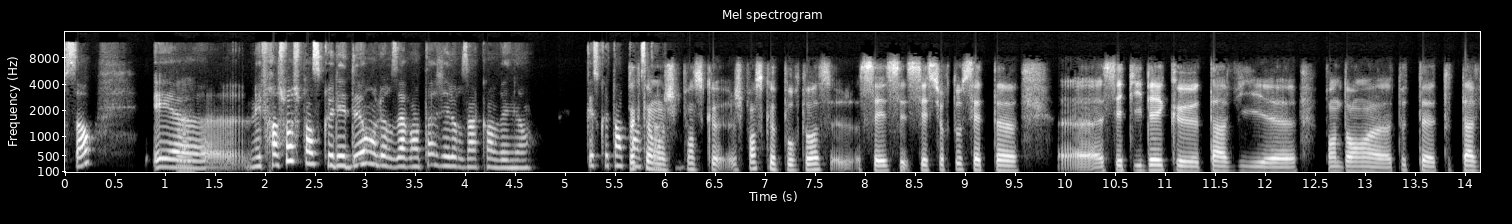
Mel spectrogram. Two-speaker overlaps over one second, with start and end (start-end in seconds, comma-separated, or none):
none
